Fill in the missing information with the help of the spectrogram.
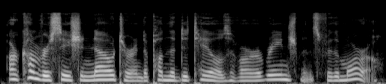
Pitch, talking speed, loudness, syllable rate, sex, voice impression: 200 Hz, 200 wpm, -18 LUFS, 6.3 syllables/s, female, very feminine, very adult-like, thin, tensed, powerful, bright, hard, very soft, slightly cute, cool, very refreshing, sincere, very calm, very friendly, very reassuring, unique, very elegant, very wild, lively, very kind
